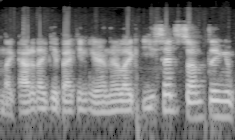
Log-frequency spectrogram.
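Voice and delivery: ordinary delivery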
